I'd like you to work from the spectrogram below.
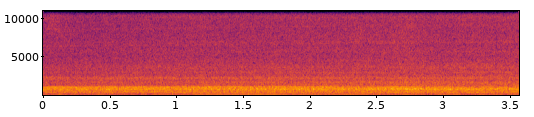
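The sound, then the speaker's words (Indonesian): A steady, loud rumble of an MRT train bound for Lebak Bulus Grab running, with dense low-frequency roar and a faint sustained hum throughout, no voices present. “Dear passengers, welcome on board. This train is bound for Lebak Bulus Grab.”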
